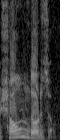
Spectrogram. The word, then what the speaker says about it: সৌন্দর্য: সৌন তারপর হবে দৌর। তারপর হবে জ। এটা হচ্ছে তোমার উচ্চারণ। সৌন্দর্য।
